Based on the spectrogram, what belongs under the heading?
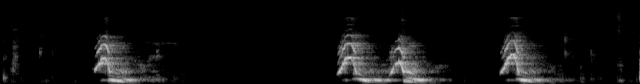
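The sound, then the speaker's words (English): A voice imitates an elk's nervous bark: short, loud, harsh barks, one alone, then a quick double, then another single, spaced by pauses of silence. “So, okay, let's talk about that nervous bark real quick.”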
